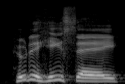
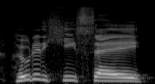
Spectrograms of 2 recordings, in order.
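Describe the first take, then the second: No difference in how they are said.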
